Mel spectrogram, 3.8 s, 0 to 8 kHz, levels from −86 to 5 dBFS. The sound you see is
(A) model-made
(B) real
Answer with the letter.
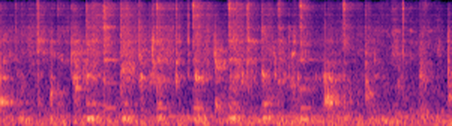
A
